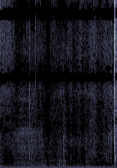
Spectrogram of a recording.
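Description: Quiet room with a steady low hum and faint rustling as hands move onto a paper journal page holding a pen.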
